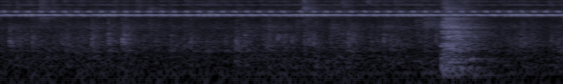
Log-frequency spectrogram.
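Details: A cricket keeps up a bright, rapid, ringing trill while rain falls, the patter of drops scattered through and one louder splash near the end.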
